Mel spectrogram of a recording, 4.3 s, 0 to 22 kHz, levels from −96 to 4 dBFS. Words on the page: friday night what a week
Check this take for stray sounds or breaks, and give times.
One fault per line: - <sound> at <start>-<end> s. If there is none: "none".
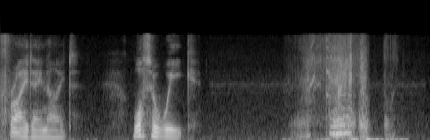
- squeak at 2.8-4.1 s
